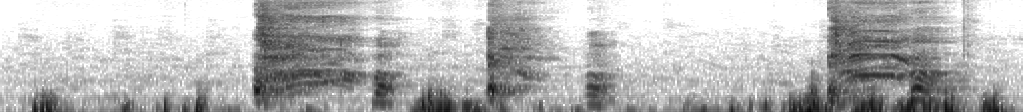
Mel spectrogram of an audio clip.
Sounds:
Cough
